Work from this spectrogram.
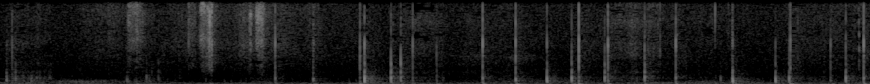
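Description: Long nails scratch and tap the glossy surface of a small, hollow, pale pink patent leather clutch. Quiet, soft scratching runs throughout, broken by sharp, short taps that carry a faint hollow mid-range tone and die away almost instantly.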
